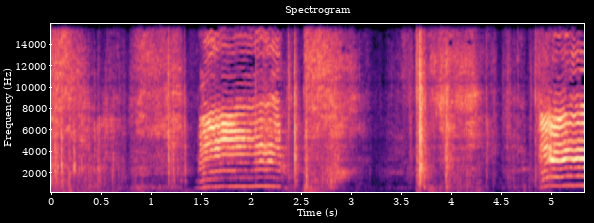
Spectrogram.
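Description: Plastic toys knock and tap against each other.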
